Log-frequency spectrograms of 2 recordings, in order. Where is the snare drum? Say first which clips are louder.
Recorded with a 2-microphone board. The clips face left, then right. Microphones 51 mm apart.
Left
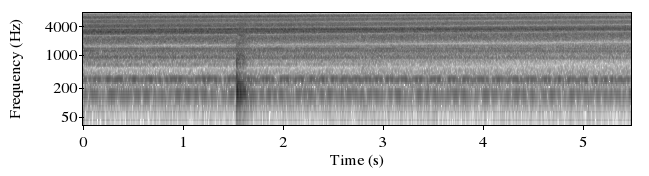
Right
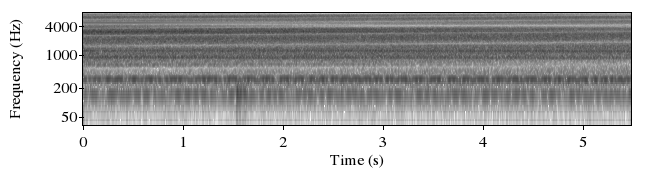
Right 1 dB; 80° left.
